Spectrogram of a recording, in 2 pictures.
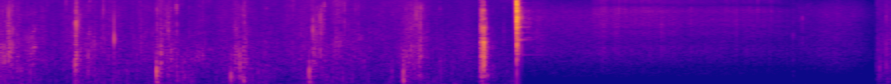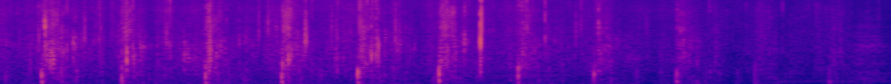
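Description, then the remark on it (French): Steady footsteps of a man walking at an even pace before dawn near a power plant; he halts for a couple of seconds to light a cigarette, with only a faint hiss, then resumes walking in the same rhythm. “s'arrêta, alluma sa cigarette et reprit sa marche.”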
